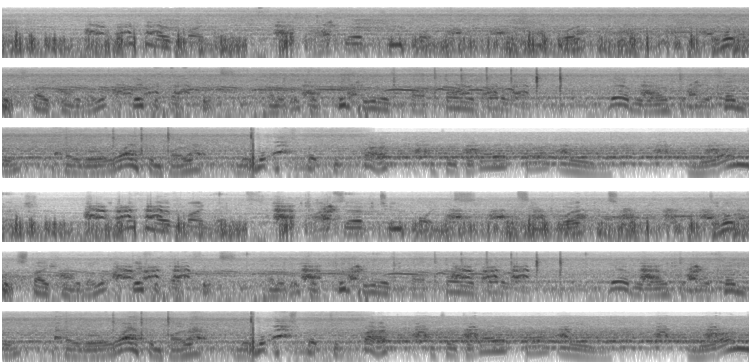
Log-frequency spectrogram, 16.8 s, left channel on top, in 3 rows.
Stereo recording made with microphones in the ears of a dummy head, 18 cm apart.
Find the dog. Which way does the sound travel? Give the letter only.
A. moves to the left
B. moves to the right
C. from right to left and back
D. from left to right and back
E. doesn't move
E.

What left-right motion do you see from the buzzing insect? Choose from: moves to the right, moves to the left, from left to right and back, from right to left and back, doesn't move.
moves to the right.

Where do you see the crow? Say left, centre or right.
left.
